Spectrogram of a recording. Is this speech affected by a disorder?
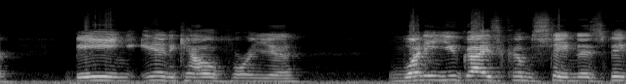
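Yes: multiple sclerosis.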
